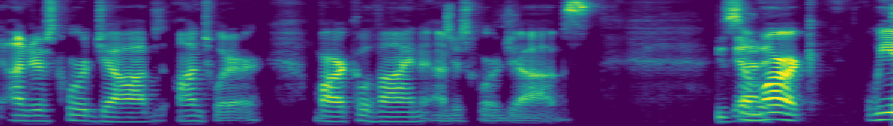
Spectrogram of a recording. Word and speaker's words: LeVine: spell it they realize Levine is Levine Levine they're probably wondering is it l-a-v-i-g-n-e like Avril Lavigne or something like that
